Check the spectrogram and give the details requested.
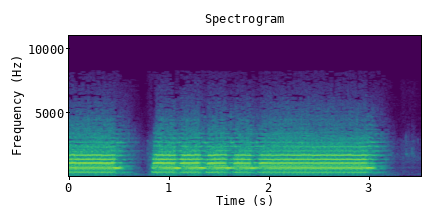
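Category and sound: vehicle, truck horn honking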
